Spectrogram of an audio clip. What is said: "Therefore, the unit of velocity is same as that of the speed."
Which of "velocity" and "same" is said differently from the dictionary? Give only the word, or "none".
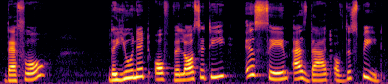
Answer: none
